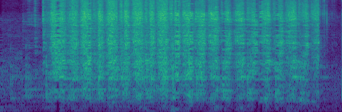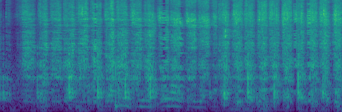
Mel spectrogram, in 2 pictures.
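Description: An onion being grated on the fine side of a stainless-steel box grater: quick, even scraping strokes, several a second, starting about half a second in, with a brief pause about halfway.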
